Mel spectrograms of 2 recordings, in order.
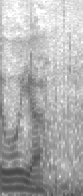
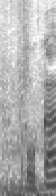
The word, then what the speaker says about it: Oca: C'est Villafranca Montes de Oca et pas de Oia. Oka comme les... Alors c'est pas là qu'ils fabriquent les chaussures de trail ni rien. Hein. Voilà, c'est pas ici. Hein. Oka, ça s'écrit OCA.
